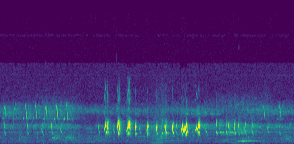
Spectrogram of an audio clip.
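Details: Blue-tailed bee-eater giving quick trilled chirps in a rapid run, faint notes at first then a louder burst of about a dozen short rolling calls, against constant high insect buzzing.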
